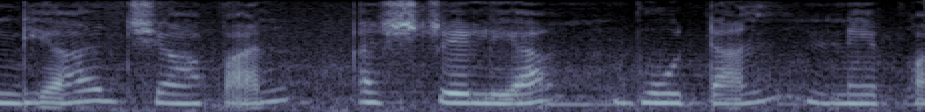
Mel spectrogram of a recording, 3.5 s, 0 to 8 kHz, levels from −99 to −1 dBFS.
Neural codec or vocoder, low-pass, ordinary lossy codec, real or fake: codec, 16 kHz, 8 kbps, FunCodec, trained on Chinese and English, 25 frames a second; none; none; fake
